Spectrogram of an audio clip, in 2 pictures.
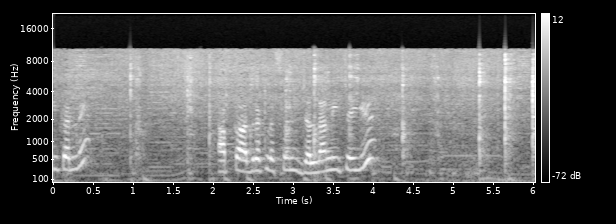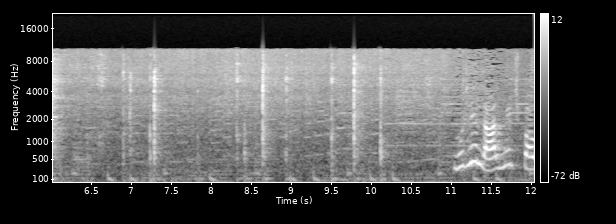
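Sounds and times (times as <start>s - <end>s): low sizzle of frying: 0.0s - 12.0s
spatula knocking against wok: 2.9s - 10.3s.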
